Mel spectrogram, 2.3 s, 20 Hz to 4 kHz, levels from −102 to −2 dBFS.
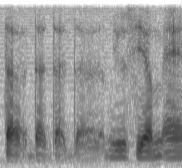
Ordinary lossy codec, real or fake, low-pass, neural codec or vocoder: none; real; 3.6 kHz; none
